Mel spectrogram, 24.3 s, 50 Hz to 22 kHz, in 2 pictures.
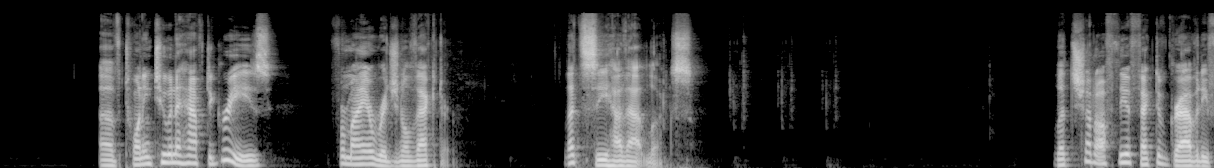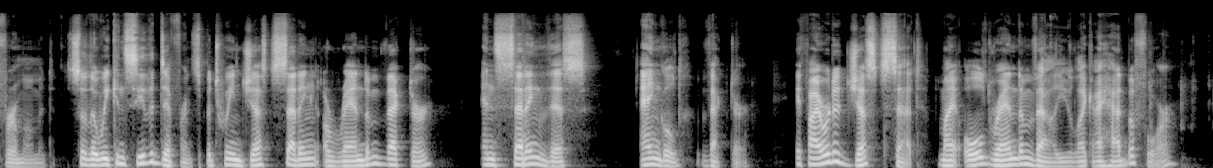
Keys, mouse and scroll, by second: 5.1 middle click, 6.6 Left, 7.3 Right, 9.8 shift+middle click, 21.0-22.0 drag, 23.6 shift+BackSpace, 23.9 Right.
